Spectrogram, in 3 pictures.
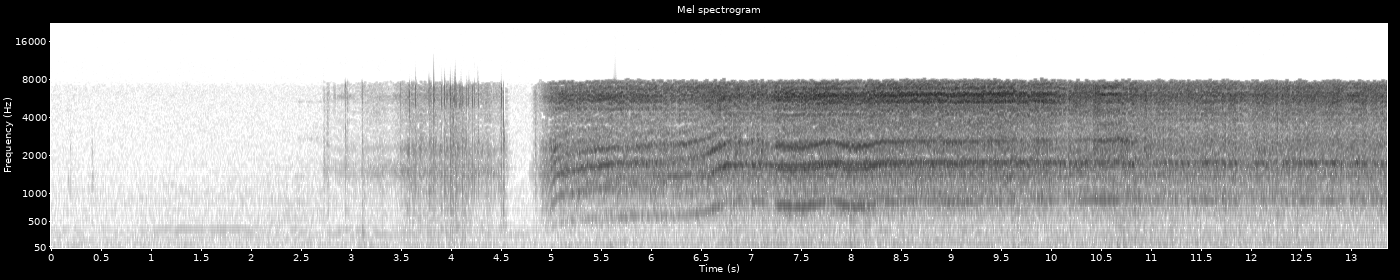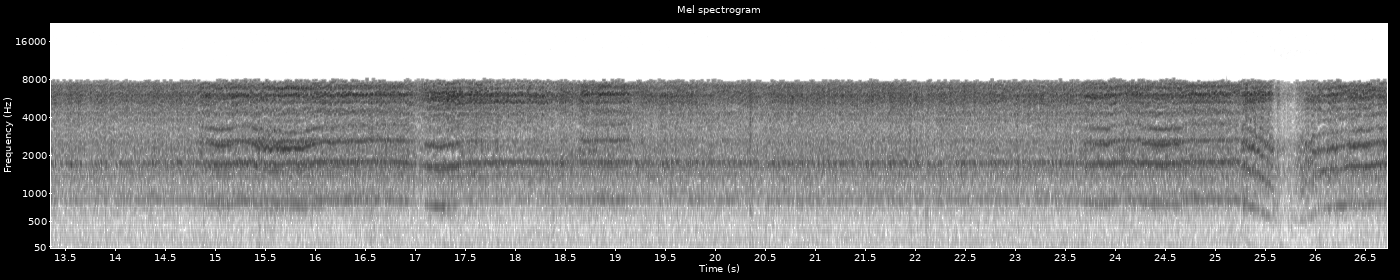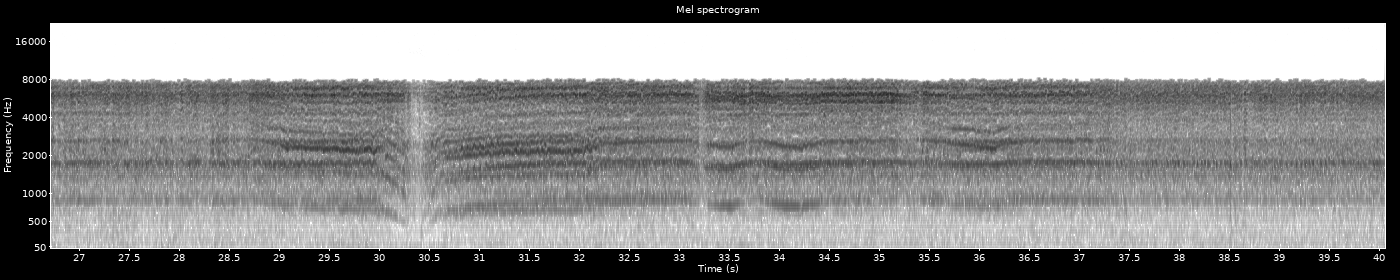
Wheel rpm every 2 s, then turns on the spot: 0, 0, 60, 190, 230, 230, 230, 230, 230, 230, 230, 230, 170, 210, 220, 160, 220, 220, 230, 230.
none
